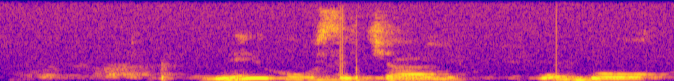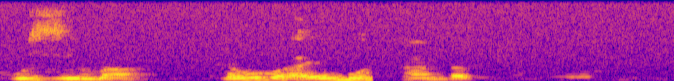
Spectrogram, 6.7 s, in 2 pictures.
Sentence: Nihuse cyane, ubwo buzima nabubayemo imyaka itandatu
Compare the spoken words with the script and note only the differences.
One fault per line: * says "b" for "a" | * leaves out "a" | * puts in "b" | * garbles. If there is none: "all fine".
* leaves out "imyaka"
